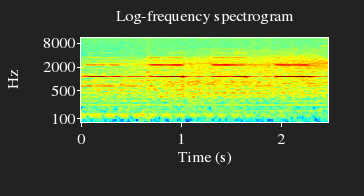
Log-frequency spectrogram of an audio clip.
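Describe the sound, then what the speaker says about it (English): Vehicle backup alarm heard faintly at a distance as a thin, repeated high electronic beep that rises and drops out a few times over a low background hum, with no one speaking. "See, that's the kind of a backup alarm I want to put on the John Deere in Big Red."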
